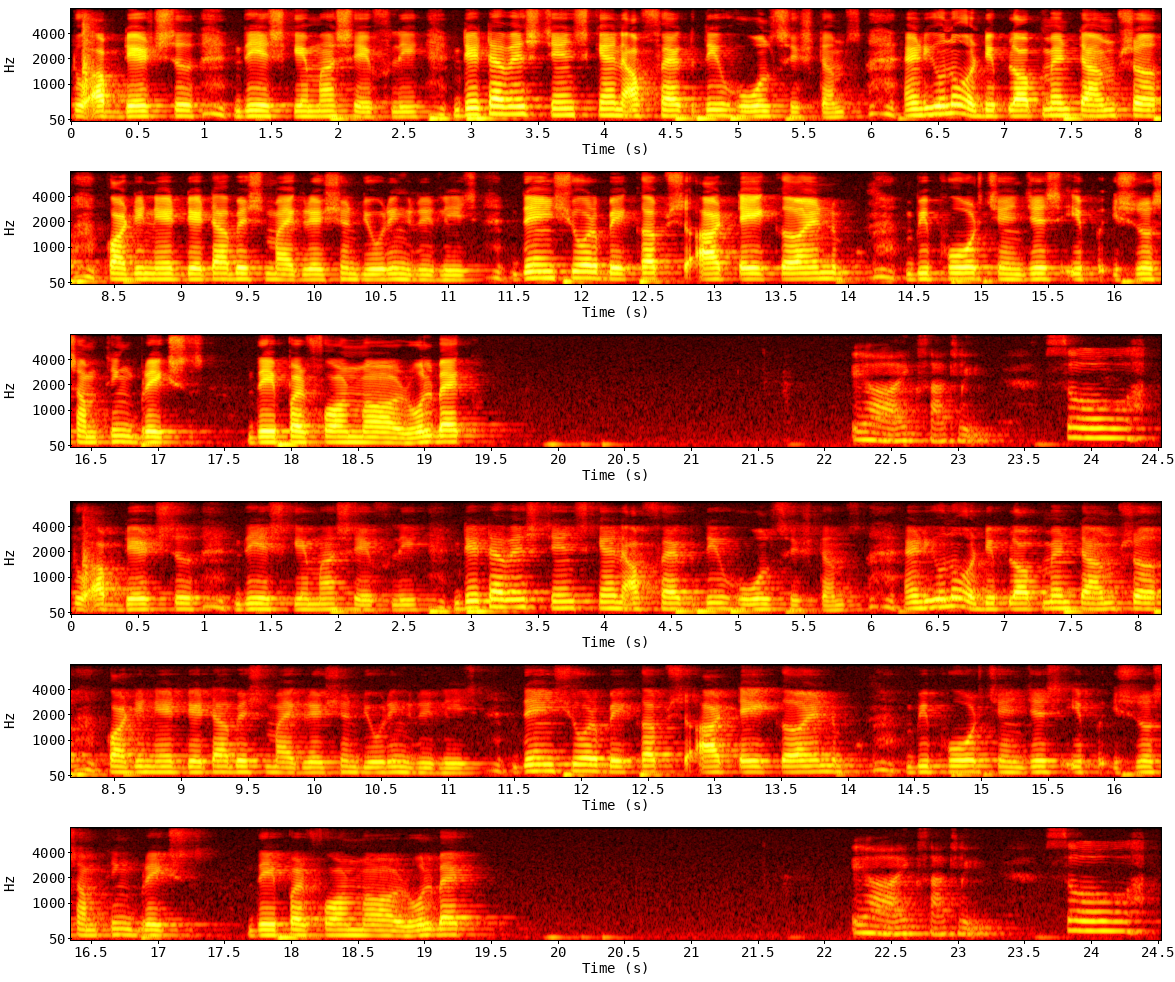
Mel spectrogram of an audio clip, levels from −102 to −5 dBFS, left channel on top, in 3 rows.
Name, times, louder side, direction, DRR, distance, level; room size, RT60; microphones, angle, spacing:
voice 1, 0.0-17.2 17.7-19.3, left 5 dB, 65° left, 0.5 m, -26 dB
voice 2, 22.2-24.4, left 1 dB, 10° left, 0.7 m, -35 dB
15.5 x 10.5 x 4.4 m
head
